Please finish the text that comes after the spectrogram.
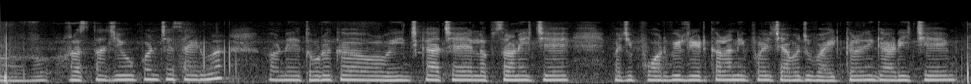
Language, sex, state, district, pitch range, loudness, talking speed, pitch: Gujarati, female, Gujarat, Gandhinagar, 195-205 Hz, -20 LUFS, 160 wpm, 200 Hz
